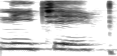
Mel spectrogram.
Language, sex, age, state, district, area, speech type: Hindi, female, 18-30, Madhya Pradesh, Chhindwara, urban, read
